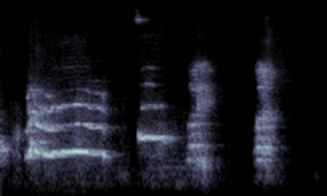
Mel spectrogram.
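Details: Four-week-old Cavalier King Charles Spaniel puppies indoors in their pen; a long tonal whine is followed by a shorter whimper and two brief yelping bursts, all close and loud.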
